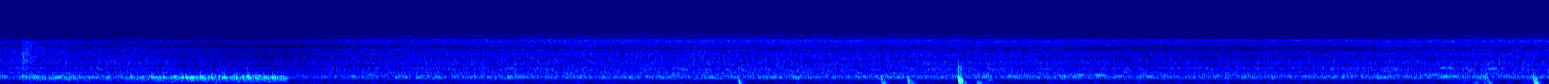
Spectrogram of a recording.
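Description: A radio receiver hisses with steady static through its loudspeaker.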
